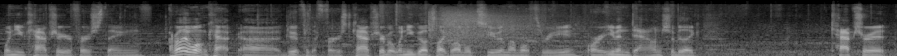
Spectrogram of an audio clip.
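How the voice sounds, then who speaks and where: A man's voice: deep voice, fast, hardly any pauses, faint music behind. A man streaming his game modding work, talking informally and thinking aloud. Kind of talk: casual livestream chat.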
